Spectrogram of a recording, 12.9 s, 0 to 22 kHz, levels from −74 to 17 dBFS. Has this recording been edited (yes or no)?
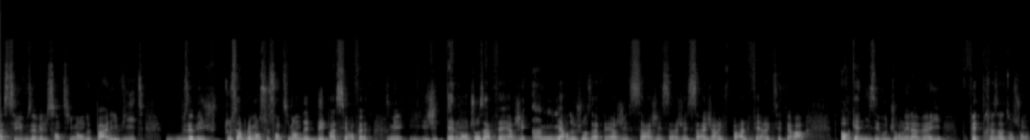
yes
